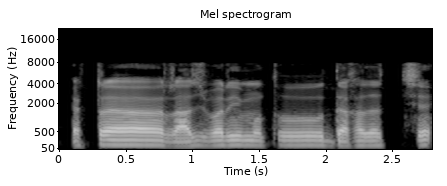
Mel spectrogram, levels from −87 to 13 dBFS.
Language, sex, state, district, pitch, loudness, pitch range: Bengali, male, West Bengal, Jalpaiguri, 115 Hz, -17 LUFS, 110-120 Hz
